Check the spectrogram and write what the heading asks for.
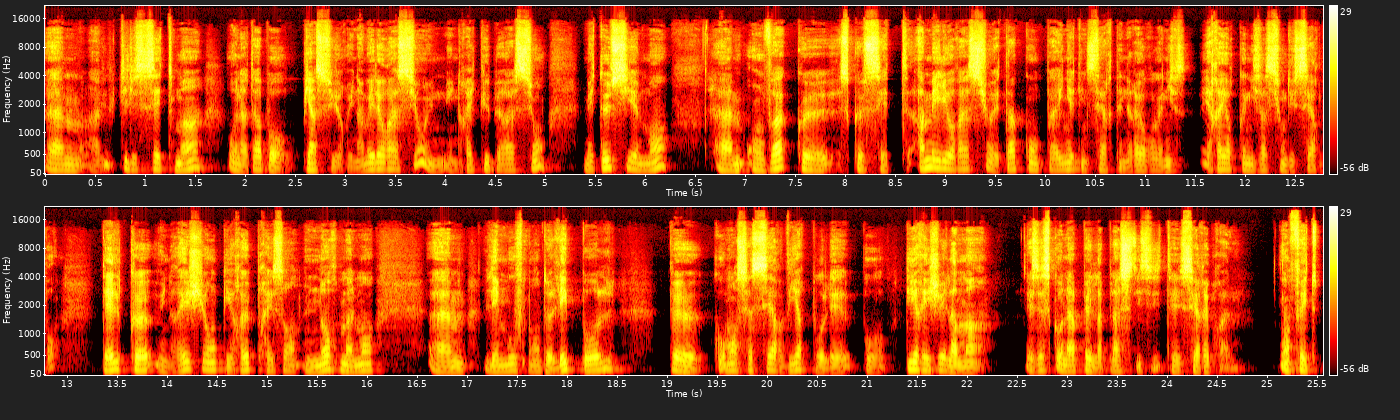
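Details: Adult male speaker; normal speech.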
